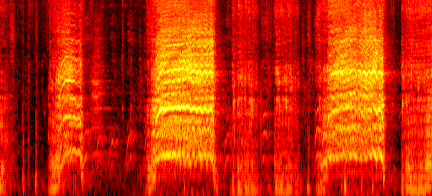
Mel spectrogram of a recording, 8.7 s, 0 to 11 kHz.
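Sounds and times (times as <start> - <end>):
excited stallion neighing in a farmyard: 3.0 - 4.4, 6.4 - 7.8.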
